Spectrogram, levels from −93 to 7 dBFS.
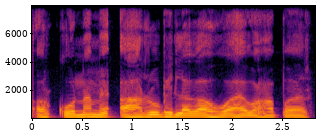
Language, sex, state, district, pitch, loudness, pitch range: Hindi, male, Jharkhand, Palamu, 130 Hz, -13 LUFS, 125-135 Hz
